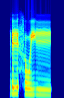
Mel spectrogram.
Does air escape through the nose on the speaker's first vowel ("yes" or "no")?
no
